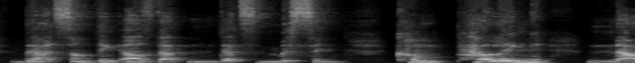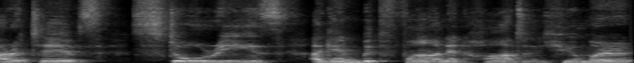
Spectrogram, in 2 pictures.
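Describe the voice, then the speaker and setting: A fairly high-pitched woman's voice at a very slow pace, with ordinary pitch variation and big swings in loudness. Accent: Indian. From India. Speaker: filmmaker. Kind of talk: interview.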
